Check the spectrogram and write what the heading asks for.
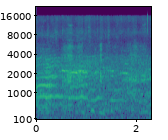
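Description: Voices outdoors, with one high voice holding a long, wavering call for about a second and a half, over the steps of people running on a concrete path.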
